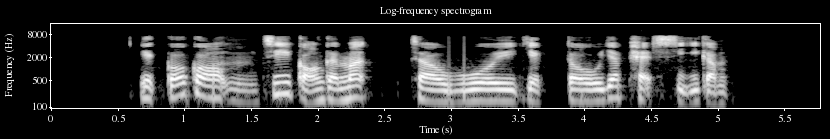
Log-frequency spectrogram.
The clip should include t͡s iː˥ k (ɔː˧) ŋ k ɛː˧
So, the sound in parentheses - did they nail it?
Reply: no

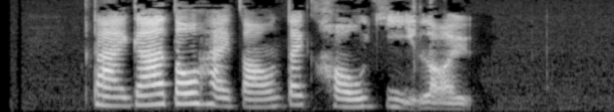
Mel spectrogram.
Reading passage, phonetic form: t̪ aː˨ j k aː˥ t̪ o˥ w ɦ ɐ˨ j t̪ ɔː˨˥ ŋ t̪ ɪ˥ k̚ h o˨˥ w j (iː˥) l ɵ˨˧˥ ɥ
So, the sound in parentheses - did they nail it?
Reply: no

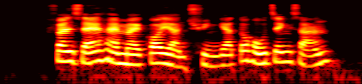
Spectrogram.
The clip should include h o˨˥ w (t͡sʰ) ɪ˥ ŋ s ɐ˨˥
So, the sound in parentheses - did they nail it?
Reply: no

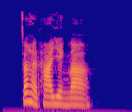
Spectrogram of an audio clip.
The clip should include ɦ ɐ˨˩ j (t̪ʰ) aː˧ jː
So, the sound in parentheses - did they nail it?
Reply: yes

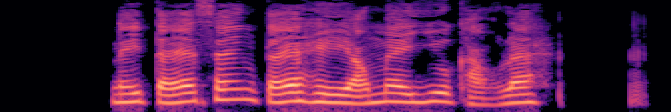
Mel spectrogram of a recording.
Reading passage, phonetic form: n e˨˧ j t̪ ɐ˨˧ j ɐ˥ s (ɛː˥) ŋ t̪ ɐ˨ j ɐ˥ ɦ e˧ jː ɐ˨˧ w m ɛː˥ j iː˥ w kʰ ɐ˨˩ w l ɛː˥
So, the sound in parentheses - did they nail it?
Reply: yes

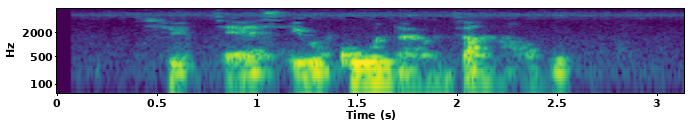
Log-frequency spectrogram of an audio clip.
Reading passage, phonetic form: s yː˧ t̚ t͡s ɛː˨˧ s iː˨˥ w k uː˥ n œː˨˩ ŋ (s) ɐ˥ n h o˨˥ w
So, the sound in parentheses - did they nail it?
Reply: no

